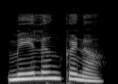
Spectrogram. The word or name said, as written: ಮೇಲಂಕಣ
